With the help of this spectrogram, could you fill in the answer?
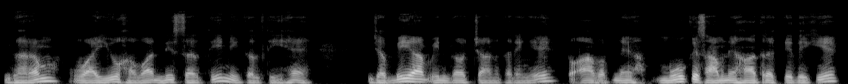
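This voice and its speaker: Slow, deep-voiced male teacher. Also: warm tone, slightly rough, no room sound, studio quality. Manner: slow, patient explaining with frequent rhetorical questions. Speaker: Sanskrit teacher. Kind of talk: classroom grammar lesson.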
